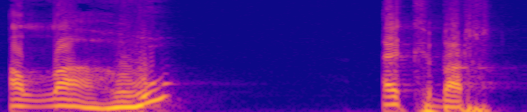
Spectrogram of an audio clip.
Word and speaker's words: Allahu Akbar: Il y en a qui disent Allahu Akbar dans le prononcer. Il n'y a pas de wa. Allahu Akbar. Donc Allahu Akbar.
